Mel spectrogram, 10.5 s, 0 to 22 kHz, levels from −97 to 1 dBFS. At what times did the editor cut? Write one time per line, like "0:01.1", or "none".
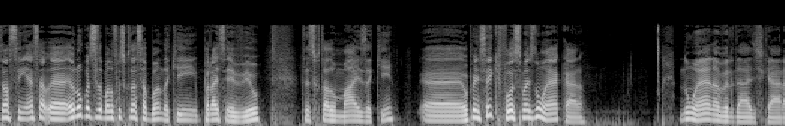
0:05.4
0:08.9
